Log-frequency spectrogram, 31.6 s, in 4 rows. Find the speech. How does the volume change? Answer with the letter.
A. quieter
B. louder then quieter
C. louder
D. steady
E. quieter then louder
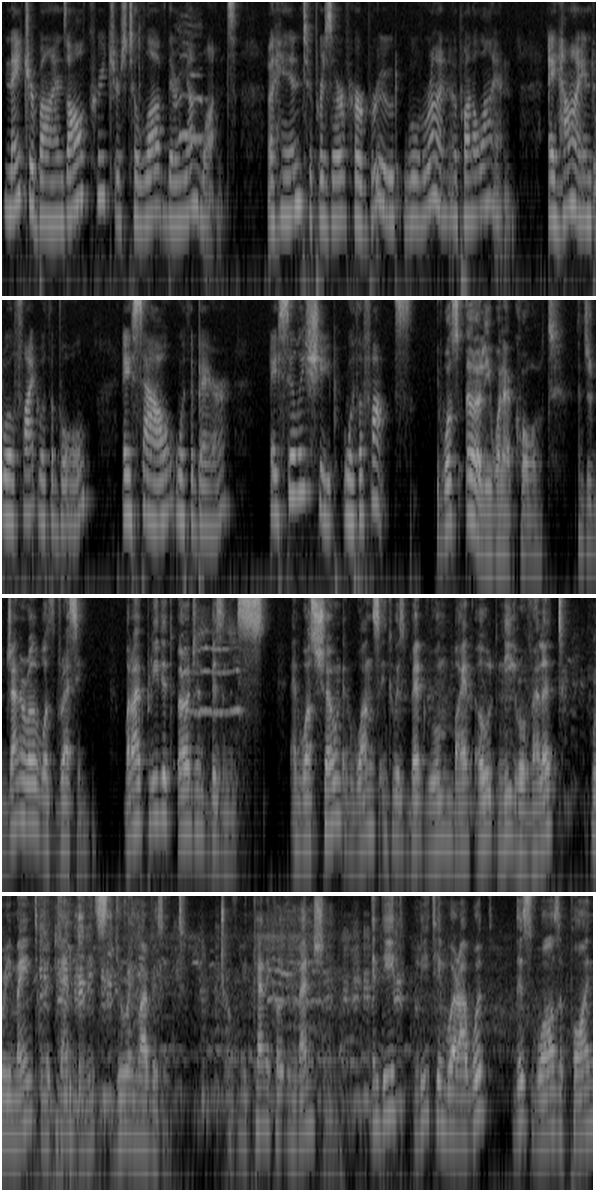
D.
